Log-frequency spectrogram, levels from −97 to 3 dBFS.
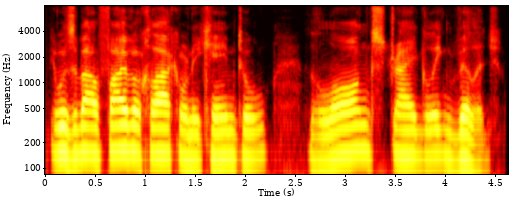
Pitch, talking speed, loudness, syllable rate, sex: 135 Hz, 170 wpm, -17 LUFS, 4.4 syllables/s, male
